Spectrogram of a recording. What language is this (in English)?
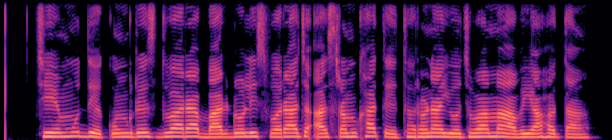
Gujarati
